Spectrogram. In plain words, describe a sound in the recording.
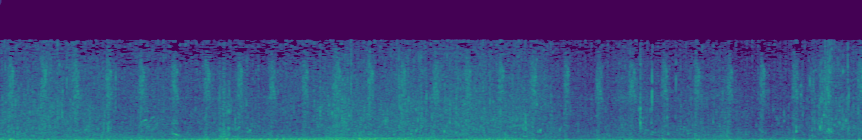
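A boat engine rumbles and idles.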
